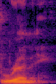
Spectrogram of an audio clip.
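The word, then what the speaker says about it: Rinne: Last name is spelled R-I-N-N-E. R-I-N-N-E, pronounced Rennie. Rennie, correct.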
